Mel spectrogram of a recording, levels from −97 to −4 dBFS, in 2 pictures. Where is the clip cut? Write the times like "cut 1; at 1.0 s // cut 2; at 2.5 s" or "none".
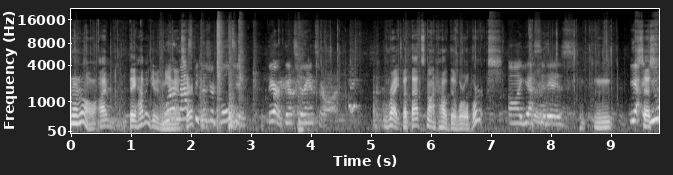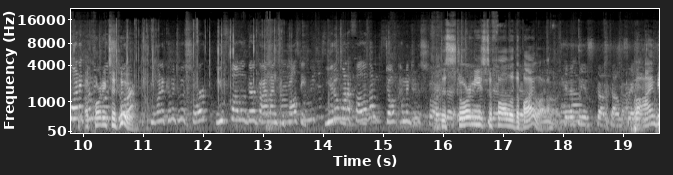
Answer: cut 1; at 18.0 s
